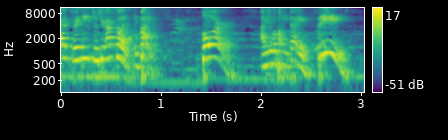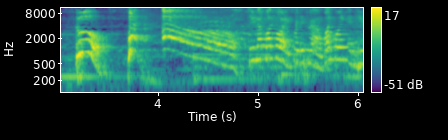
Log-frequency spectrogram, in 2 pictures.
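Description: Excited shouting and exclaiming from several people, their voices swooping sharply up and down in pitch, with a long falling cry about four seconds in.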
